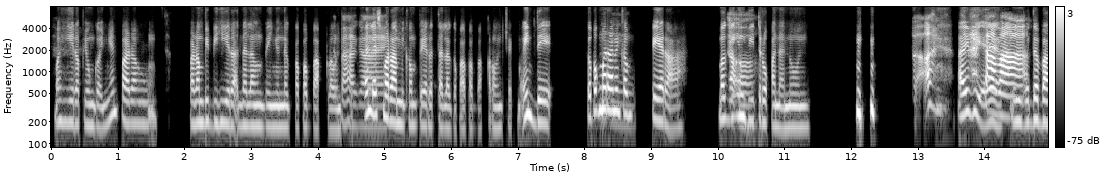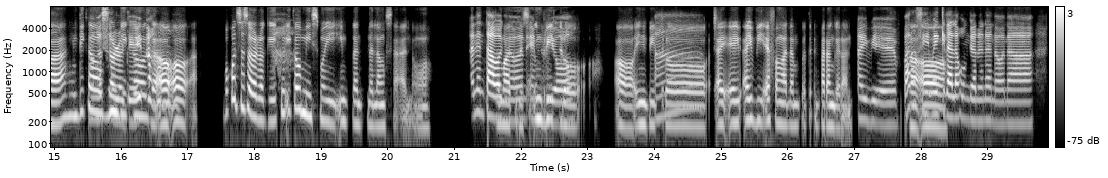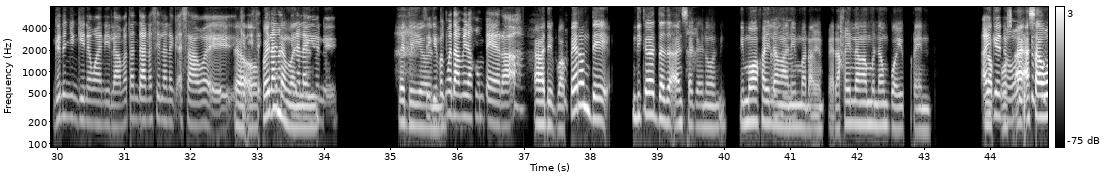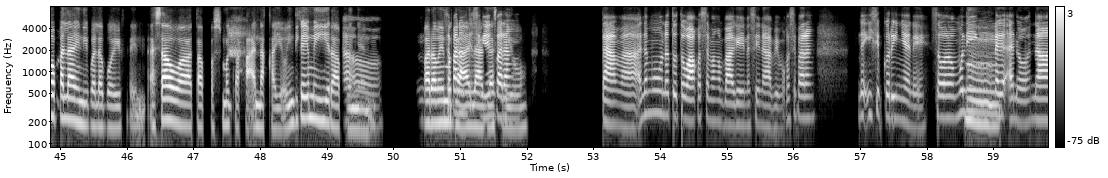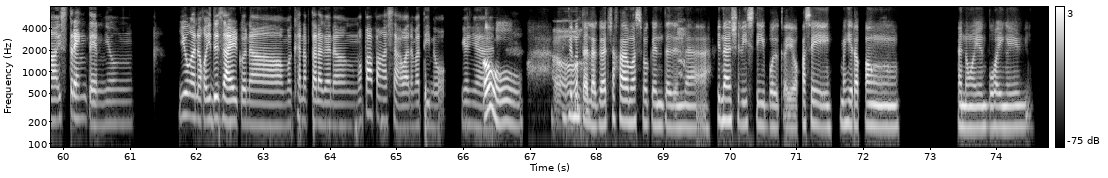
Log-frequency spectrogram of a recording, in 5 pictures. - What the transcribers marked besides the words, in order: laugh; tapping; laugh; wind; chuckle; other background noise; laugh; chuckle
- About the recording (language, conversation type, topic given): Filipino, unstructured, Ano ang pinakakinatatakutan mong mangyari sa kinabukasan mo?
